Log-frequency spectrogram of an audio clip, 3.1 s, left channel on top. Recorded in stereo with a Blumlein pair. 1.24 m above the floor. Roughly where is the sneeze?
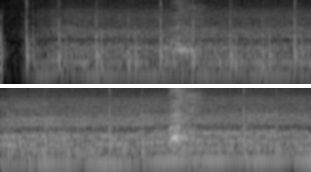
Ahead right.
